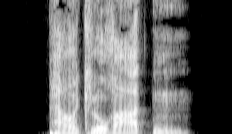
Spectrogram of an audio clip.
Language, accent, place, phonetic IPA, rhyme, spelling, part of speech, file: German, Germany, Berlin, [pɛʁkloˈʁaːtn̩], -aːtn̩, Perchloraten, noun, De-Perchloraten.ogg
- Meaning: dative plural of Perchlorat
